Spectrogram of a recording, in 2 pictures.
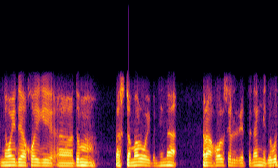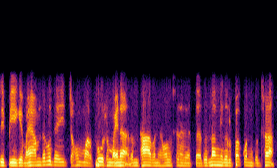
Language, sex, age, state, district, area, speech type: Manipuri, male, 45-60, Manipur, Imphal East, rural, conversation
